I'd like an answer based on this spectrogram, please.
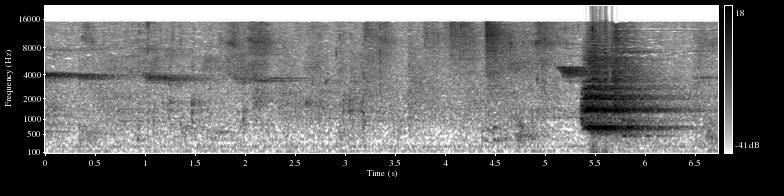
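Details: Dog barking at a place called The Barking Lot, dated 1/2/15: a quiet stretch with faint high thin whistles, then one sudden loud, harsh, rich bark near the end.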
